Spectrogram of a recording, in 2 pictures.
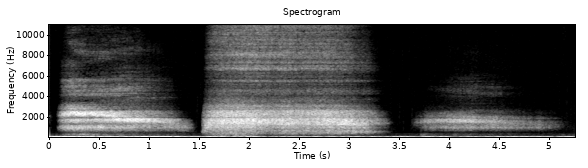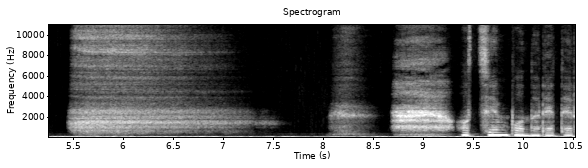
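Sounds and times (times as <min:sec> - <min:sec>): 
gentle blowing breaths: 0:00.4 - 0:04.8, 0:05.5 - 0:07.5
speech: 0:09.4 - 0:10.5.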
